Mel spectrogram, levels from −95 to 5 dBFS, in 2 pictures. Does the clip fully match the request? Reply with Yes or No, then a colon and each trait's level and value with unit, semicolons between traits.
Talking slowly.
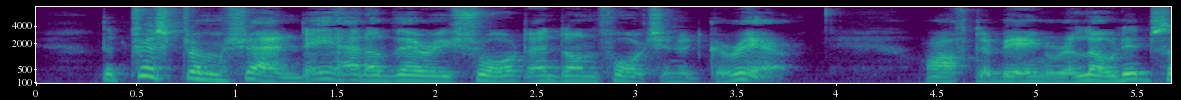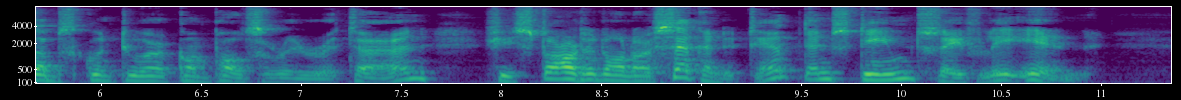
No: average, 150 wpm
